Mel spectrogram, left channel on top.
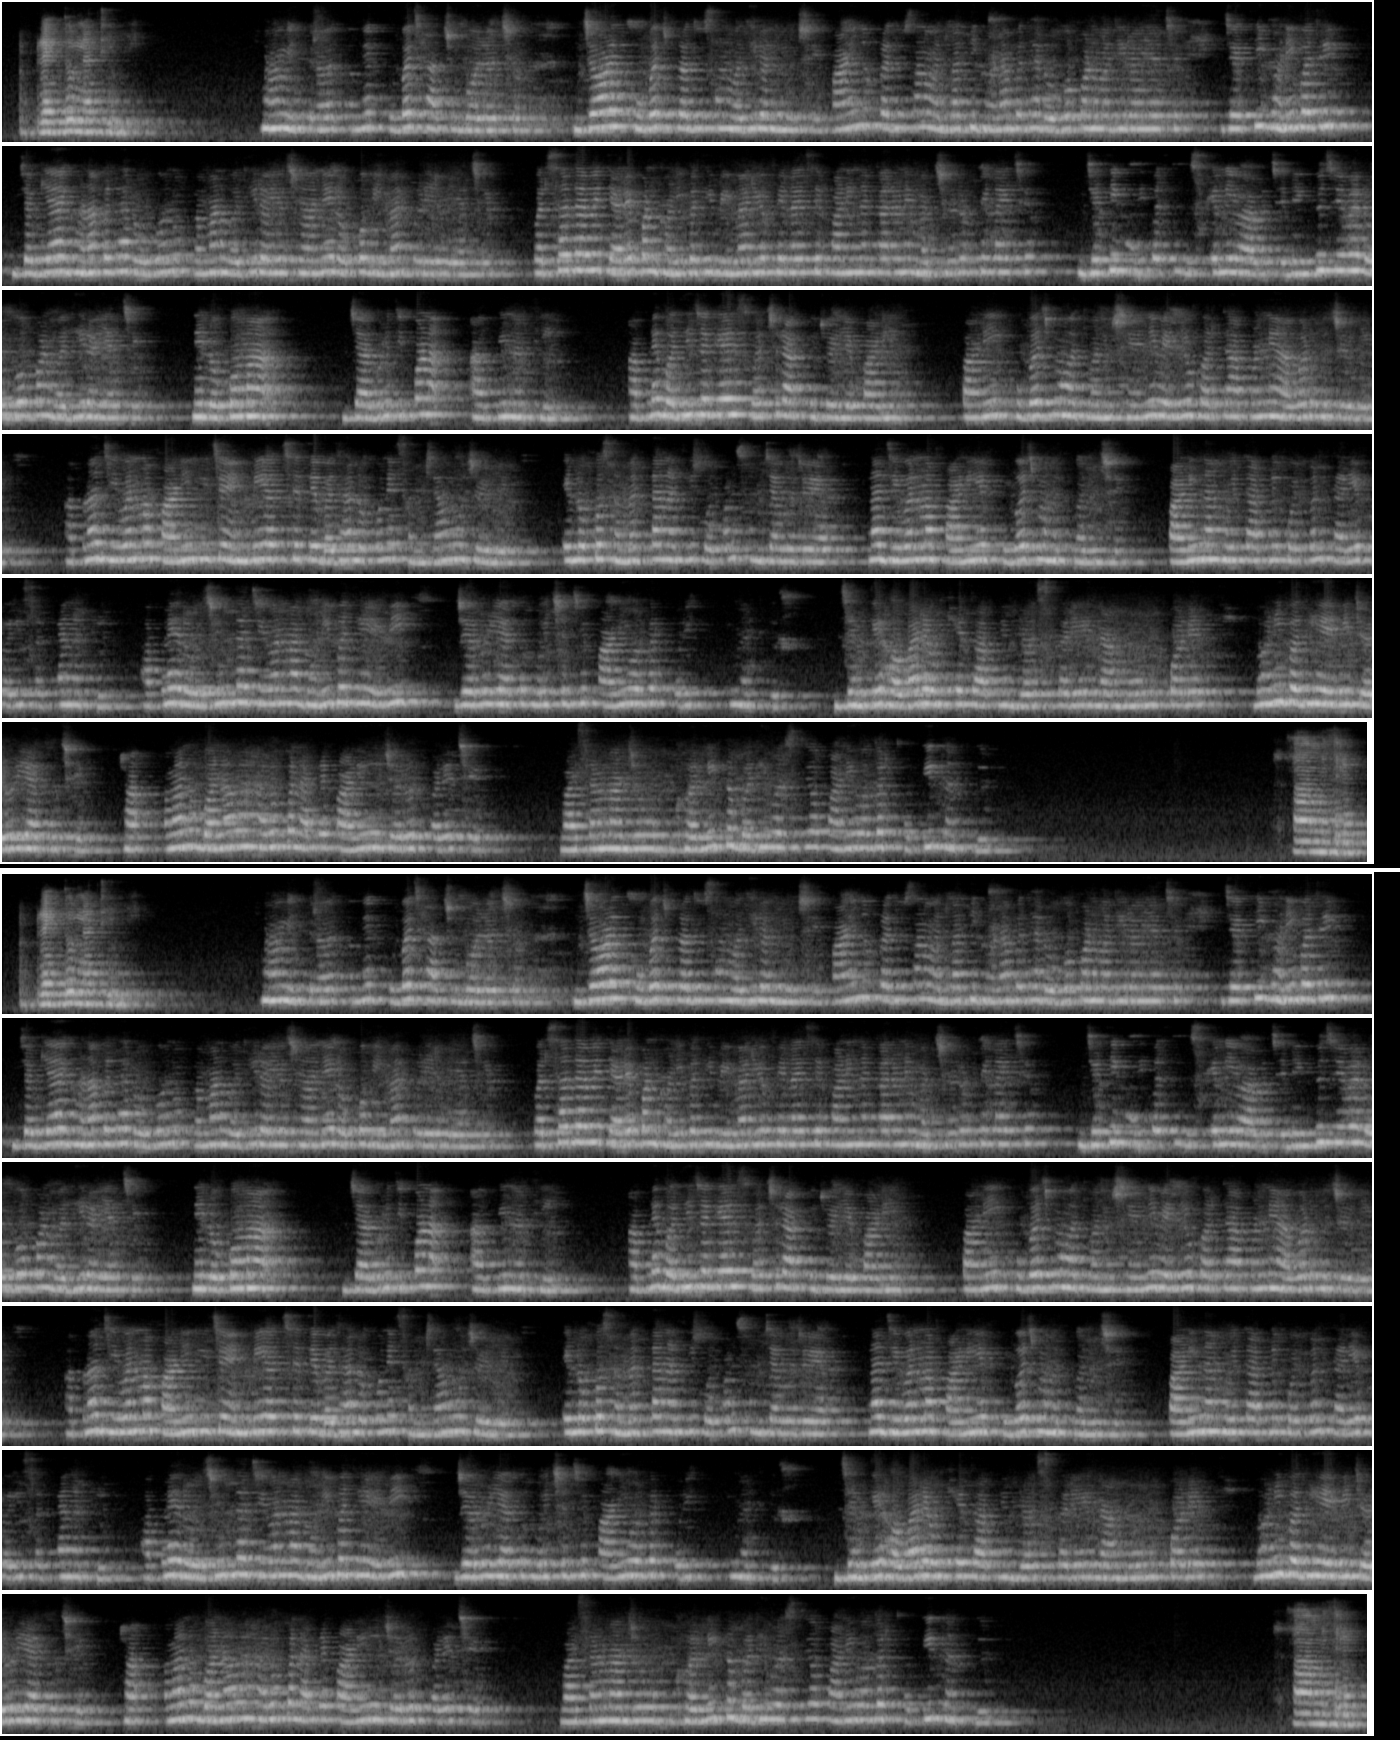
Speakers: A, in the centre; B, on the left.
A: રહેતું નથી.
B: હા, મિત્ર તમે ખુબ જ સાચું બોલો છો. જળ ખુબ જ પ્રદુષણ વધી રહ્યું છે, પાણીનું પ્રદુષણ વધવા ઘણા બધા રોગો પણ વધી રહ્યા છે, જેથી ઘણી બધી જગ્યાએ ઘણા બધા રોગોનું પ્રમાણ વધી રહ્યું છે. અને લોકો બીમાર પડી રહ્યા છે, વરસાદ આવે ત્યારે પણ ઘણી બધી બીમારીઓ ફેલાય છે પાણીના કારણે, મચ્છરો ફેલાય છે. જેથી ઘણી બધી મુશ્કેલીઓ આવે છે, ડેન્ગ્યુ જેવા રોગો પણ વધી રહ્યા છે. ને લોકોમાં જાગૃતિ પણ આવતી નથી. આપણે બધી જગ્યાએ સ્વચ્છ રાખવું જોઈએ, પાણી પાણી ખુબ જ મહત્વનું છે, એની વેલ્યુ કરતા આપણને આવડવું જોઈએ. આપણા જીવનમાં પાણીની જે અહેમિયત છે, તે બધા લોકોને સમજાવવું જોઈએ. એ લોકો સમજતા નથી, તો પણ સમજાવવું જોઈએ, આપ ના જીવનમાં પાણી એ ખૂબ જ મહત્વનું છે. પાણી ના હોય તો આપણે કોઈ પણ કાર્ય કરી શકતા નથી. આપણે રોજિંદા જીવનમાં ઘણી બધી એવી જરૂરિયાતો હોય છે, જે પાણી વગર પૂરી થતી નથી. જેમ કે, હવારે ઉઠીએ તો આપણે બ્રશ કરીએ, નાહવું પડે. ઘણી બધી એવી જરૂરિયાતો છે. હા, ખાવાનું બનાવવા હારું પણ આપણે પાણીની જરૂર પડે છે. વાસણમાં જો ઘરની તો બધી વસ્તુઓ પાણી વગર થતી જ નથી.
A: હા મિત્ર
